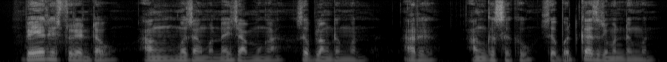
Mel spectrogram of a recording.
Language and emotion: Bodo, sad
